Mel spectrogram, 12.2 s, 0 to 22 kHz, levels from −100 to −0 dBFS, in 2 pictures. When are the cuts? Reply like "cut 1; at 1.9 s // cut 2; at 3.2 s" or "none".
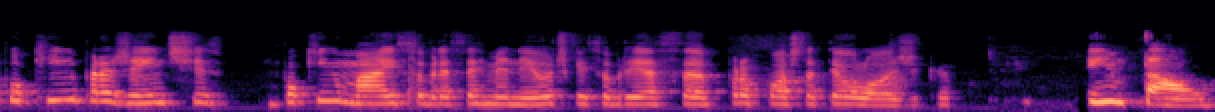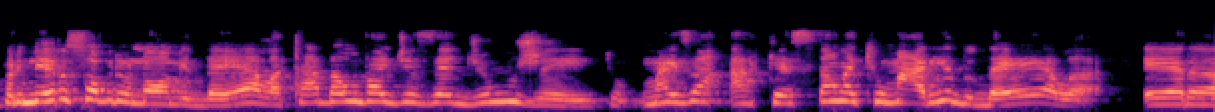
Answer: cut 1; at 4.9 s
